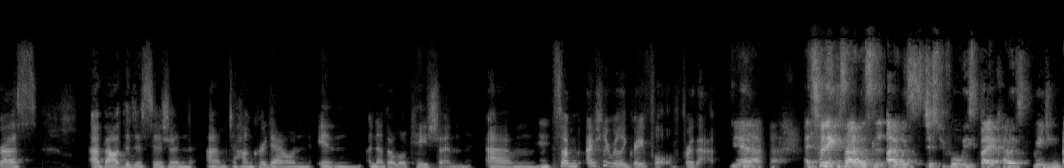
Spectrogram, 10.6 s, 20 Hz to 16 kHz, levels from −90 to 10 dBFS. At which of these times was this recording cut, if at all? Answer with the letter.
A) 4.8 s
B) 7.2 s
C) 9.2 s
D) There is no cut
B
